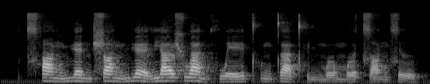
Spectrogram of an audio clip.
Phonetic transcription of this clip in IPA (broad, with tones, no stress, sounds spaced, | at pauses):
t͡sʰ ɑ˥˧ ŋ m ɥ ɛ˥˧ n ʂ ɑ˥˧ ŋ n̪ ɥ ɛ˥˩ l j ä˥ ʂ w a˥˩ n x w e˧˥ ɪ̯ t̪ʰ ʊ˧ ŋ t̪ ä˥˩ t̪ʰ y˩ n m ɤ˧˥ m ɤ˧˥ t͡s ɑ˥ ŋ s ɹ̩˥˩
